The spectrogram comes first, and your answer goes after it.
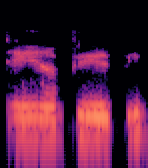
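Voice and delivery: muttered under the breath; mumbled. Retold or imitated. Daddy muttering at the scene, soft mumble. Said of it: "He was mumbling something".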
